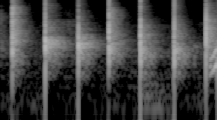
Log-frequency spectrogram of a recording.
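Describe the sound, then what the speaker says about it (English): One person claps seven times at a steady beat, sharp and close, for a girl modelling an outfit. "Let's give her a round of applause."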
